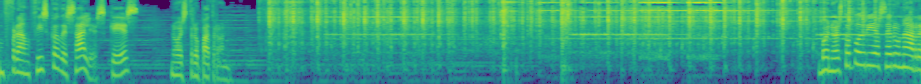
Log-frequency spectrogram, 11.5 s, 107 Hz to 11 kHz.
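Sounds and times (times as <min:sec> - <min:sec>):
speech: 0:00.0 - 0:03.0, 0:10.2 - 0:11.5
typewriter keys clacking: 0:03.2 - 0:11.5.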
